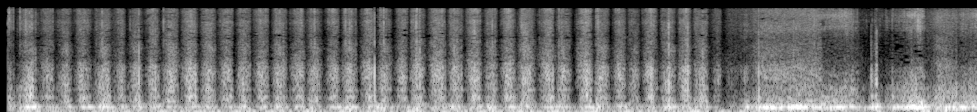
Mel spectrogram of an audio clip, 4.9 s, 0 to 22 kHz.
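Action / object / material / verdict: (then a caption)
scrape / foam microphone windscreen / foam / none. Black extra-long nails scratch quickly and aggressively at the thick sponge foam cover over the head of a large cylindrical studio microphone. The result is a dense, rapid, muffled scratching dominated by low rumble with a steady hum-like tone near 190 Hz, growing louder in the last second.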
